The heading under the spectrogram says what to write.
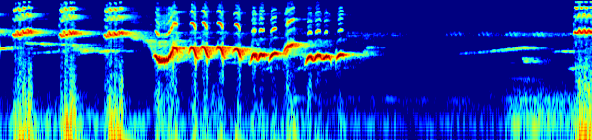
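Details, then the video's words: White-rumped shama song in roll tembak style: three spaced buzzy high notes lead into a quick descending run of whistled chatter, then quiet with a faint thin whistle. "muraibatu roll tembak ajib bikin lawan naik emosi dan ikutan gacor MURAIBATU GACOR | SHAMA BIRD"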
